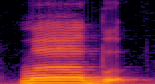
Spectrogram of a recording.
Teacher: ba bersukun. Itu disebut dengan qalqalah sughra karena berada di tengah-tengah ayat ya, mab. Jadi teman-teman harus pantulkan mab gitu.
